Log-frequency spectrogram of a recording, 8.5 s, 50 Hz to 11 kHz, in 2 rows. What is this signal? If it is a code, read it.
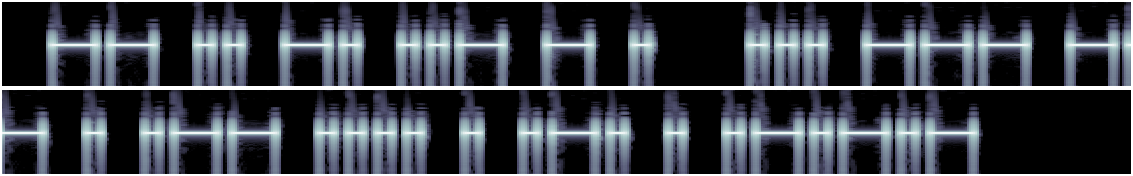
Morse code, heard as a keyed tone, about 22 wpm, 700 Hz. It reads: MINUTE SOMEWHERE.
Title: Sentences from Top 1400 Words 22wpm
